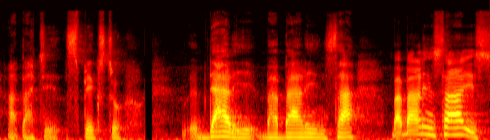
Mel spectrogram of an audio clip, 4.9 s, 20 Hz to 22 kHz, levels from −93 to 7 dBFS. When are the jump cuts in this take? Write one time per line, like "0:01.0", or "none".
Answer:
0:01.4

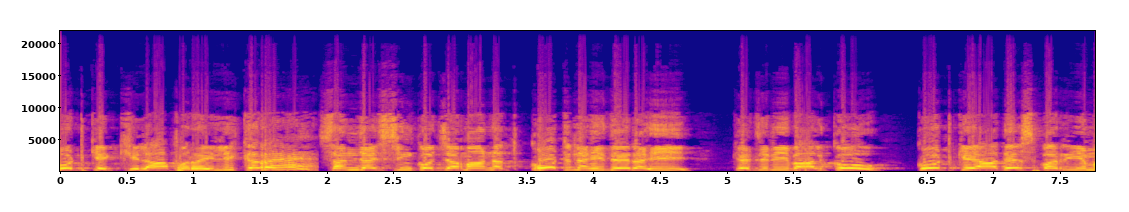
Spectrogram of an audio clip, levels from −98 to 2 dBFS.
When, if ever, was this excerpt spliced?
0:01.9

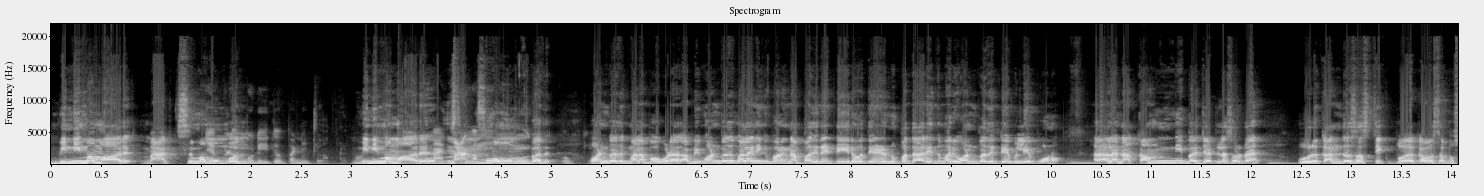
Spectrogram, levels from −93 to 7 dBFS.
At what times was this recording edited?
none

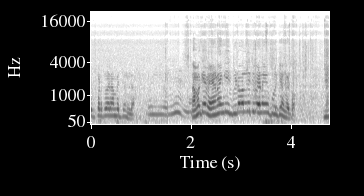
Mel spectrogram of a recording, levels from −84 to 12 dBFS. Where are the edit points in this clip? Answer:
0:01.5

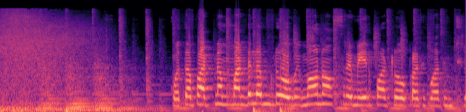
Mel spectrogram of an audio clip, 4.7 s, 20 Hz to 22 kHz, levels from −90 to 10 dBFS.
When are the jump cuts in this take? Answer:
0:01.6

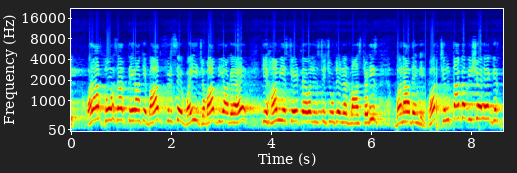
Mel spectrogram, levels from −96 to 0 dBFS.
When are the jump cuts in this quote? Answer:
0:07.0

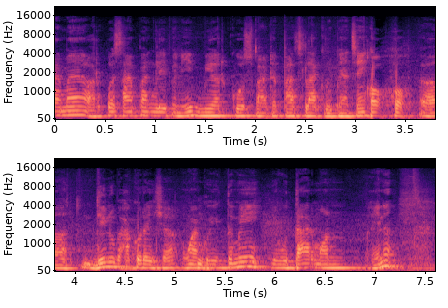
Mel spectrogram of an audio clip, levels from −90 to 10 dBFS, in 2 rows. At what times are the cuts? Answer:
none

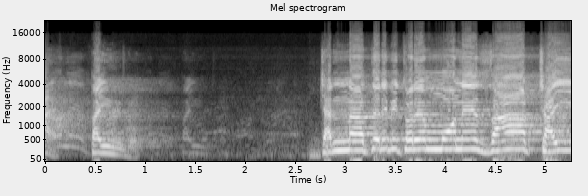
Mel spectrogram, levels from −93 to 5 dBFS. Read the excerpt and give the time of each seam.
0:02.6

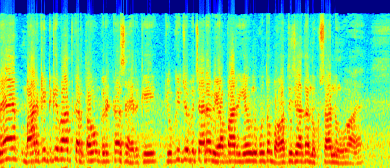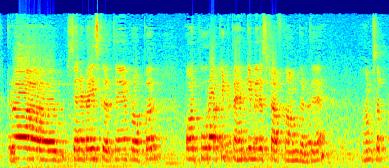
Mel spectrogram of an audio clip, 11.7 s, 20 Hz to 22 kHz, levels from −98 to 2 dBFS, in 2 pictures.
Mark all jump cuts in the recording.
0:06.0

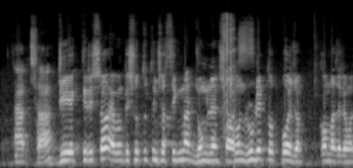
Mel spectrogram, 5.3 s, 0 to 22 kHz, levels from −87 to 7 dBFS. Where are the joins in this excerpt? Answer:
0:03.5

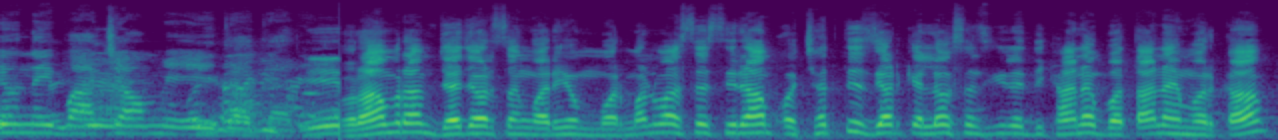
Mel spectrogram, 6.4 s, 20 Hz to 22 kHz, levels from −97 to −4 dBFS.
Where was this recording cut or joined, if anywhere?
0:01.7

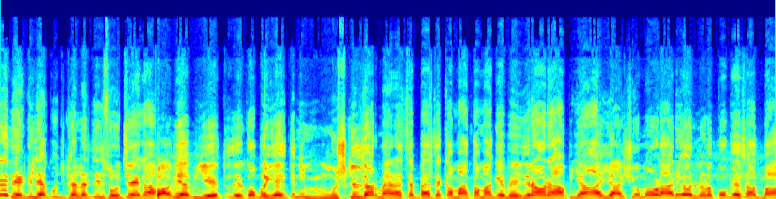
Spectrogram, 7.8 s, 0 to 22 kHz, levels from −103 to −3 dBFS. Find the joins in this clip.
0:01.5

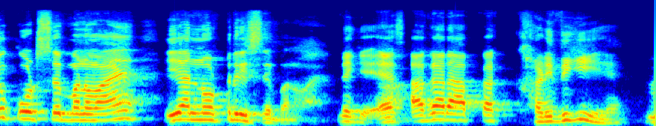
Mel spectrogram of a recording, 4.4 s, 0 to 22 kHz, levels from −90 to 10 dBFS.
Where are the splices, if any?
0:02.7

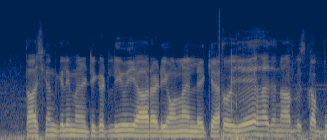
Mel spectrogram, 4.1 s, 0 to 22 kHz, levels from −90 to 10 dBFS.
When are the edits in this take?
0:02.7

